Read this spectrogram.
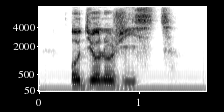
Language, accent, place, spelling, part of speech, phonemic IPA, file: French, France, Lyon, audiologiste, noun, /o.djɔ.lɔ.ʒist/, LL-Q150 (fra)-audiologiste.wav
- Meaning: audiologist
